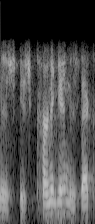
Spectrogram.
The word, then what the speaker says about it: Kernaghan: Mike, your last name is Kernaghan, is that correct? Yeah, that'd be the proper way to pronounce it, Kernaghan or Kernaghan. Some say tomato, some say tomato.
